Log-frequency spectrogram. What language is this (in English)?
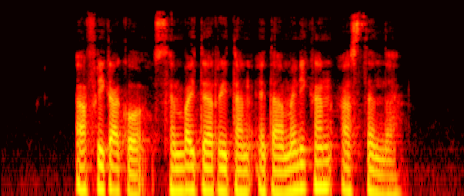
Basque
